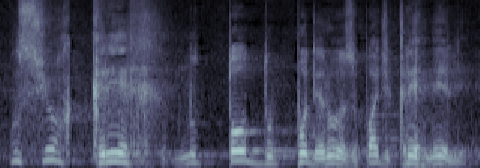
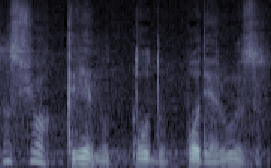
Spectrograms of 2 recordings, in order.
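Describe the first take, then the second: First: "O senhor crê no Todo-Poderoso?" repeated slowly, stressing "crê"; slow deliberate repeat. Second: "o senhor crê no Todo-Poderoso?" asked softly and low; first ask of "crê no Todo-Poderoso?", gentle and hushed; quiet question. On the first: Father repeats the question to a confused seu Barros, slow and clear. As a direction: spell out "crê" slowly so he hears it. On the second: Father quietly asks seu Barros about his faith, soft. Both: Retold or imitated.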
